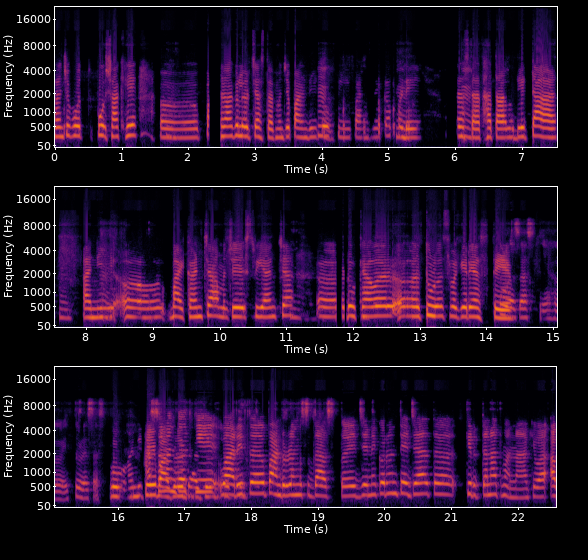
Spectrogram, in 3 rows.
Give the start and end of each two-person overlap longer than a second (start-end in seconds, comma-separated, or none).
16.2-17.9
